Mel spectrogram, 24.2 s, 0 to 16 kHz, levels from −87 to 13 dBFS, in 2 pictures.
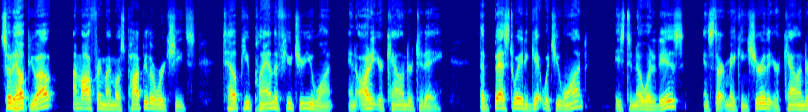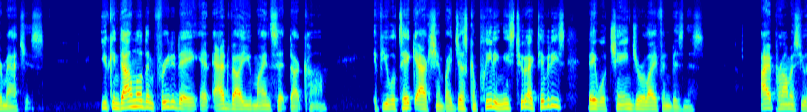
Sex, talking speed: male, 185 wpm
